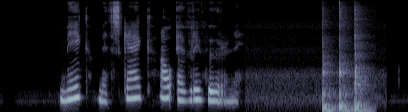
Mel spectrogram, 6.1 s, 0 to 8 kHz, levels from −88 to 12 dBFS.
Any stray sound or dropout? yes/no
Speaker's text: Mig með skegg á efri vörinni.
yes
